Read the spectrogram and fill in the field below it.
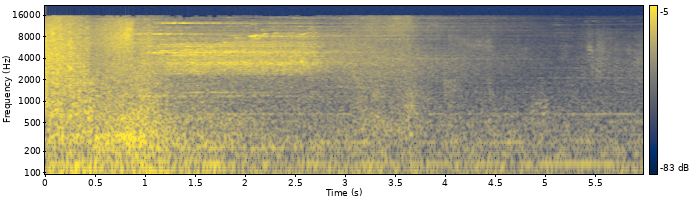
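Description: A triumphant fanfare swells and rings out.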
